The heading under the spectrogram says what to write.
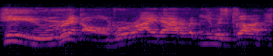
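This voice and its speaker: A man's lively intonation, with audible room echo and light background noise. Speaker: grandfather storyteller. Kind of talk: oral story told to grandchildren. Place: home room.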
